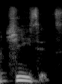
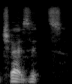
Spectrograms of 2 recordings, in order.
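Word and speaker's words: Cheez-Its: They're not cheesits. They're Cheezits. Thank you. I love you. I'm almost done. Yes, you can watch TV. One hour. All right. Love you. They're cheesits, not chzets.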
